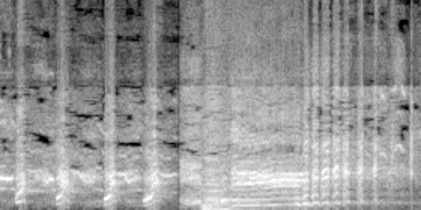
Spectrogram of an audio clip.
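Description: Laughter: a quick string of short rising laughs, about two a second, then a longer drawn-out laughing cry, with music underneath.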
